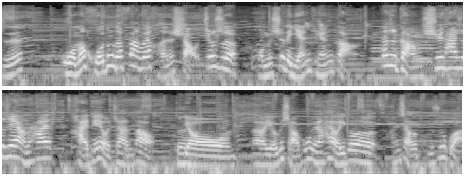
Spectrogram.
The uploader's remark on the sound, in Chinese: 这是在西安城墙下录制的一期播客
